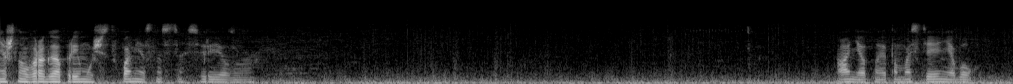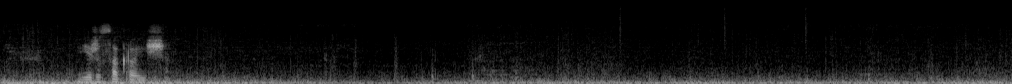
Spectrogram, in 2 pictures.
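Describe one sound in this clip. Footsteps crunch over dry leaves.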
